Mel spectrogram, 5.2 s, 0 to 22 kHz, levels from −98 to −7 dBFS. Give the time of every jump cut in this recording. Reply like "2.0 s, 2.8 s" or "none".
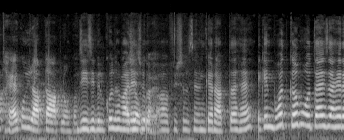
3.9 s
